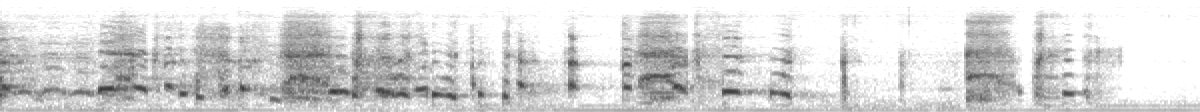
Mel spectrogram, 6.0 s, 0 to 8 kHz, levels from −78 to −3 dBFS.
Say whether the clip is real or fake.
fake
